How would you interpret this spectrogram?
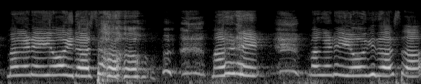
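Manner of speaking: keen over the dead son, voice breaking into sobs; wailing lament. Acted. Mother laments her dead son.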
